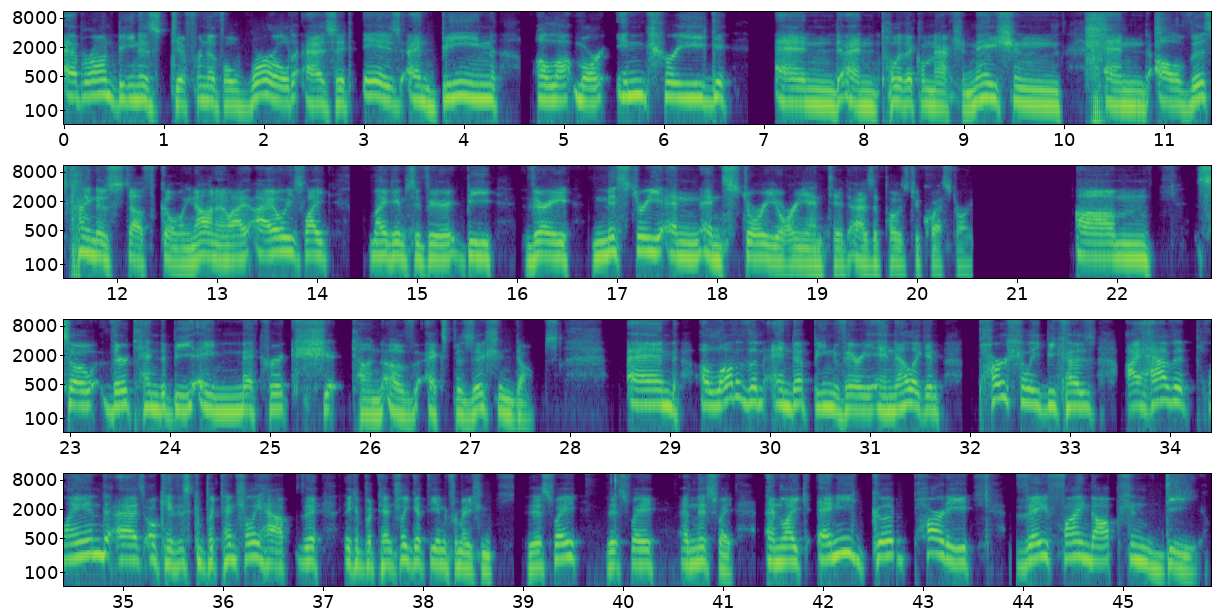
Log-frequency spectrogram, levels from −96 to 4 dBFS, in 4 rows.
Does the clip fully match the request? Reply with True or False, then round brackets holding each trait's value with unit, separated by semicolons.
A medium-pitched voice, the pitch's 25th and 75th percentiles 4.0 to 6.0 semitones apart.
True (155 Hz; 5.2 semitones)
